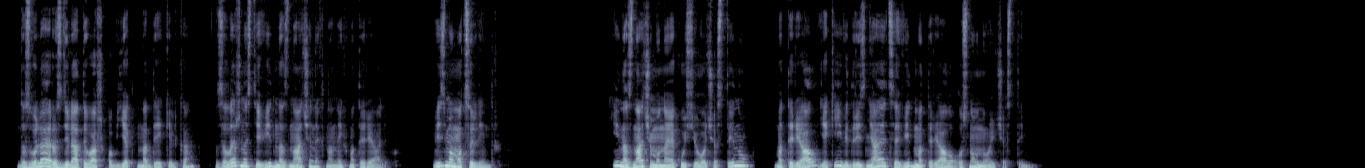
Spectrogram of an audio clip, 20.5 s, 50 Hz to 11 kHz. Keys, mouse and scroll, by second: 0.0 shift+click, 0.8 shift+click, 2.0 Delete, 4.6 shift+a, 7.9 middle click, 14.0 click, 15.4 click, 18.3 click.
